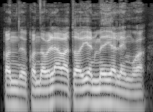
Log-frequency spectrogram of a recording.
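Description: A middle-aged man with an Argentine Spanish accent, a radio columnist explaining ideas through a steady run of examples. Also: fairly low pitch, rapid-fire, smooth, no echo, studio quality.

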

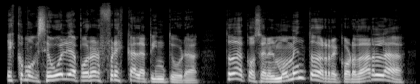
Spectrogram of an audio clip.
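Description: A middle-aged man with an Argentine Spanish accent, a radio columnist explaining ideas through a steady run of examples. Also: high-pitched, fast talker, no echo, studio quality.

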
